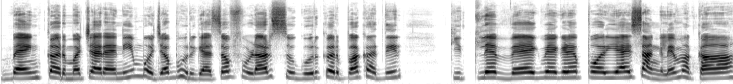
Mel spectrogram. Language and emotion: Goan Konkani, happy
